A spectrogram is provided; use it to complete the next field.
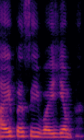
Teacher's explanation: சொல்லின் முதல்ல வந்துச்சுன்னா தனக்குரிய ரெண்டு மாத்திரையில இருந்து அரை மாத்திரை குறைந்து ஒன்றரை மாத்திரை அளவில ஒளிக்கும் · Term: ஐகார குறுக்கம்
